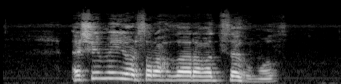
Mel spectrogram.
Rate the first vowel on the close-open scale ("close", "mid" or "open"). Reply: open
